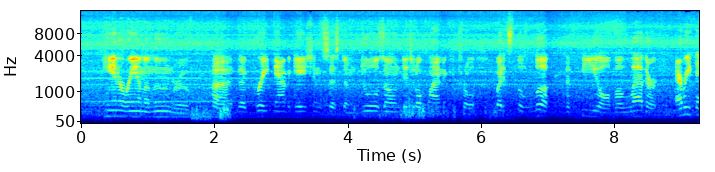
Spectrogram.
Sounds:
vehicle, car, speech, outside, urban or man-made

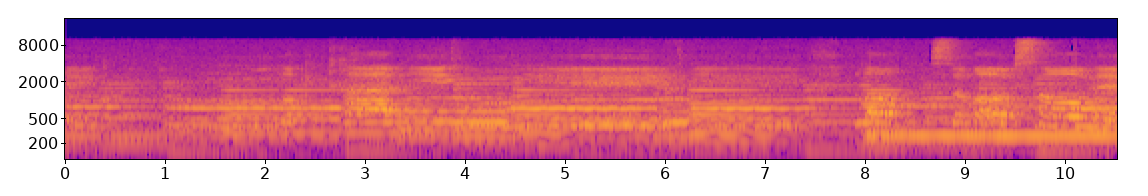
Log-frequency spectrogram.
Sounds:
music, sad music, tender music

